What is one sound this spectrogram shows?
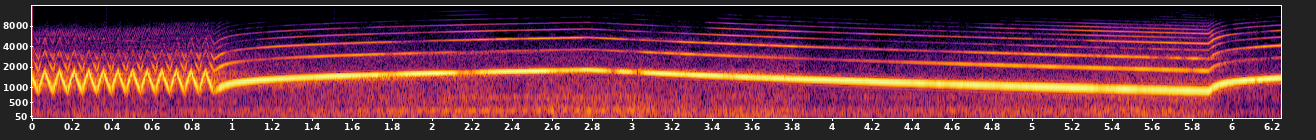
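A fire engine siren wails loudly, slowly rising and falling.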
